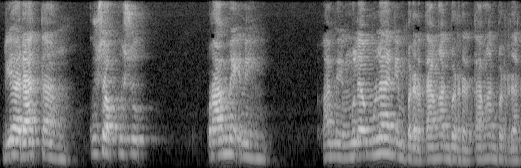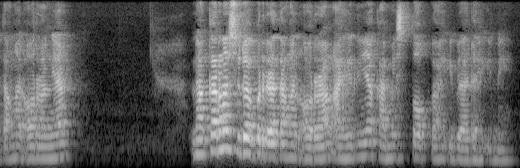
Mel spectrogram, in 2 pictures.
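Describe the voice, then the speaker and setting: A woman's voice: fairly low pitch, fairly quick. A woman giving an earnest eyewitness testimony, telling the story with repetition. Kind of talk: personal testimony. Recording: echoey room.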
